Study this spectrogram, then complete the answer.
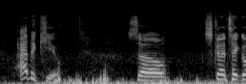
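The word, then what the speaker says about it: Abiquiú: Yes, I finally found some people from New Mexico and asked them how to pronounce that town. Abi Q IU. Abeku.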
